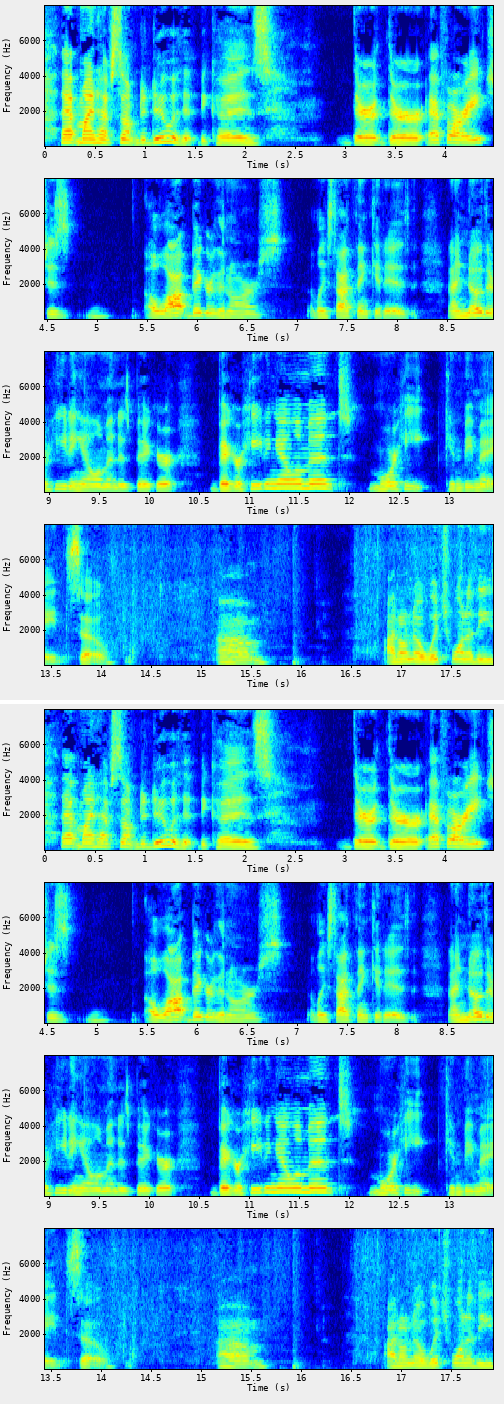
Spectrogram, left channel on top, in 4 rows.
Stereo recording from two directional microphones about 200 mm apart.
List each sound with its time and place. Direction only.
0.0 s speech: 55° left (ahead or behind)
0.9 s speech: 20° left (ahead or behind); by 13.6 s 5° left (ahead or behind)
16.8 s speech: 45° left (ahead or behind)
